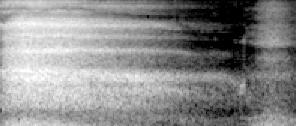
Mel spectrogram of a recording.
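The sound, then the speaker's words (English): Deep exhale during a guided breathing exercise: a long, loud breathy rush that slowly fades, then a brief softer breath at the end. “Okay, inhale, fill all the way up. And let go.”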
